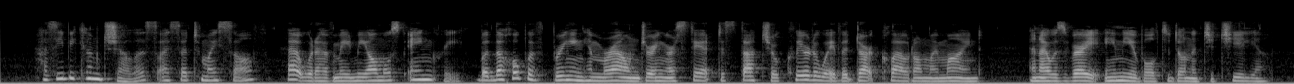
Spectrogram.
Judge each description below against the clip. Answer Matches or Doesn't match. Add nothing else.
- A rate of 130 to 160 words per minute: Doesn't match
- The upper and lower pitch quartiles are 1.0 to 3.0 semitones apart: Doesn't match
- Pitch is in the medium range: Matches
